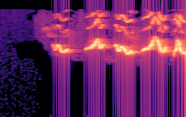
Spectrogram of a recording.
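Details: Captive ultramarine grosbeak (azulão) song used to stimulate another caged azulão to sing: clear whistled phrases around mid-high pitch, four rising and falling notes in quick succession after brief silence, no other sounds.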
